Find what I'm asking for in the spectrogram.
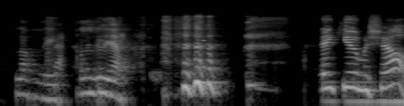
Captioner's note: laughs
